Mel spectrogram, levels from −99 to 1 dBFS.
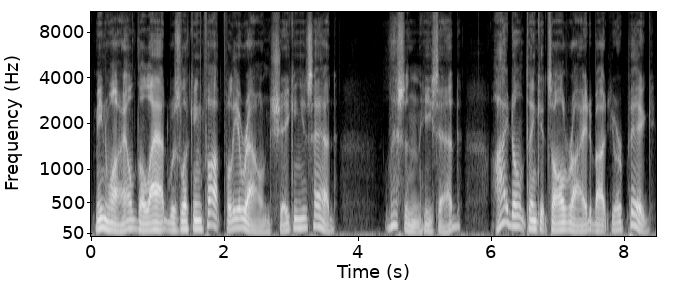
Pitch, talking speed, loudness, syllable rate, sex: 110 Hz, 155 wpm, -18 LUFS, 4.3 syllables/s, male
